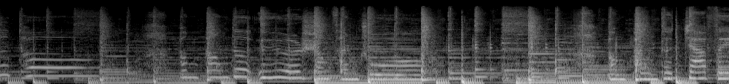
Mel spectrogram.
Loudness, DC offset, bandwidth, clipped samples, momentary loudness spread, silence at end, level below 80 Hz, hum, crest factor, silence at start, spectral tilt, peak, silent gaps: -22 LUFS; under 0.1%; 16 kHz; under 0.1%; 11 LU; 0 s; -28 dBFS; none; 16 dB; 0 s; -5.5 dB/octave; -6 dBFS; none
